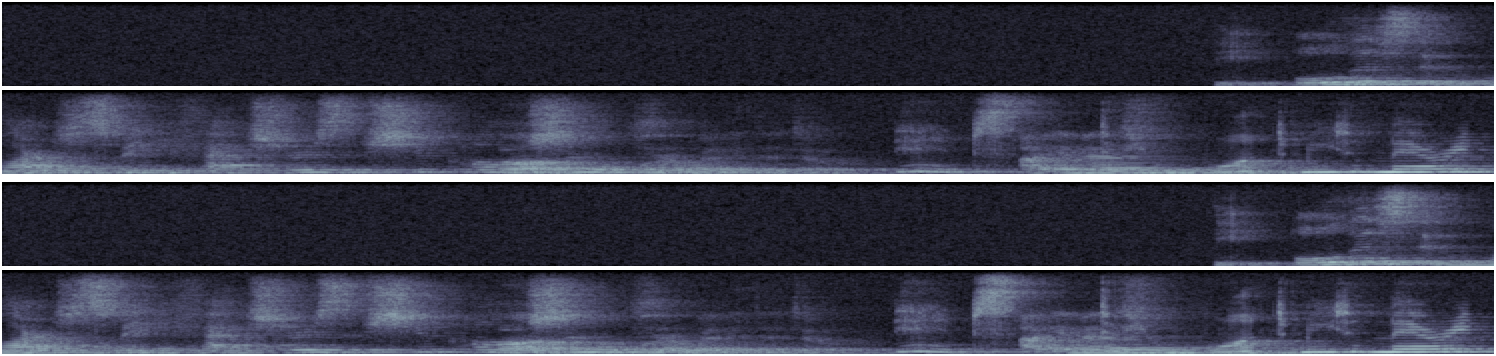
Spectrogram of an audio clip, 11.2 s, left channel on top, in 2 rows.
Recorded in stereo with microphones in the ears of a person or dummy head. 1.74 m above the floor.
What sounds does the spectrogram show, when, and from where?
4.5 s a woman speaking: 40° right (ahead or behind), 2.0 m; by 8.4 s 10° left (ahead or behind), 6 m
7.4 s a man speaking: 10° right (ahead or behind), 3.5 m
8.9 s a woman speaking: 10° right (ahead or behind), 0.5 m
